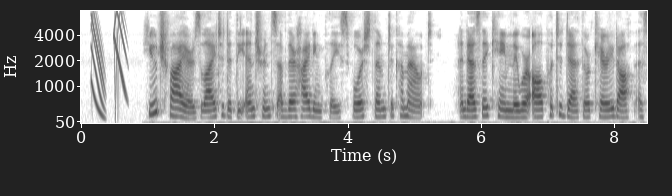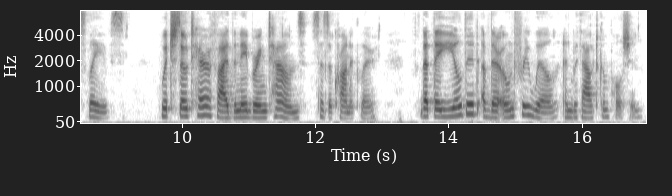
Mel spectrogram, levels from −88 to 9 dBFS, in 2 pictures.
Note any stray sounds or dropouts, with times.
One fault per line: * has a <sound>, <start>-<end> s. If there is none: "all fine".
* has a chirp, 0.1-0.7 s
